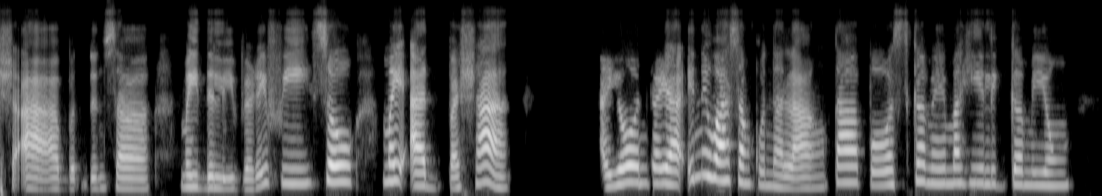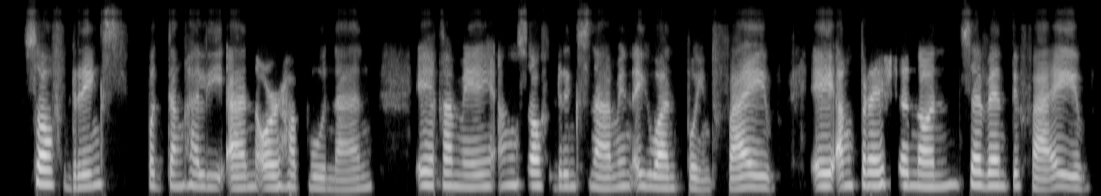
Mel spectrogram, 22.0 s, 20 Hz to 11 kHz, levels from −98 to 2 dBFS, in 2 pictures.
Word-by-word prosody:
siya - - -7
aabot 170 -1 +1
dun 170 +1 -9
sa 170 -2 -1 0.3
may 195 0 +1
delivery 170 +1 -4
fee, 250 -1 -4
so 275 +1 +5 0.3
may 285 +1 +4
add 210 -4 +5
pa 180 - 0
siya. 200 -1 +4 1.0
Ayon 255 +5 +4
kaya 250 -3 +4
iniwasan 305 -7 +4
ko 225 -2 -10
na 200 -2 -4
lang. 180 +3 -1
Tapos 260 -4 +1
kami 255 -4 -2
mahilig 250 -3 -5
kami 225 -2 -4
yung 215 +1 -8 0.5
soft 240 -4 +3
drinks, 200 +5 -4 0.2
'pag 215 -2 -6
tanghalian 200 -3 -2
or 190 +1 +2
hapunan. 180 -2 -7 0.4
Eh, 225 0 +1
kami 205 -2 -3
ang 225 +2 -8
soft 220 -3 +1
drinks 205 0 -8
namin 190 +2 -2
ay 210 - -3
1.5. 180 0 0 0.3
Eh, 210 0 +2
ang 220 +2 +1
presyo 225 0 +1
nun 205 +2 0
75, 205 -5 0
210 Hz, 115 wpm, -24 LUFS, 185-235 Hz, 1.0 s, so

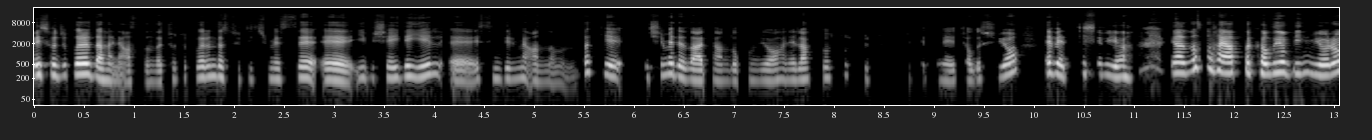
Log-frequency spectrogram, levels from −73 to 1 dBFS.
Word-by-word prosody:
çocuklara 250 +1 +5
da, 190 - +5
hani, 175 - -7
aslında, 160 0 -12
çocukların 205 +5 -7
da 220 - 0
süt 195 -3 -23
içmesi, 190 +2 -12 0.2
eee, 180 -3 +2
iyi 205 +1 -13
bir - - -19
şey 205 +1 -6
değil, 230 +3 -1
eee, 175 - -6
sindirme 195 +1 -13
anlamında 160 - -10
ki 480 +10 -2 0.2
eşime 250 +5 -3
de 220 - 0
zaten 175 -2 -3
dokunuyor, 170 0 -11
hani, 180 -1 -12
laktozsuz 205 +5 -9
süt - - -22 0.3
tüketmeye 175 - -15
çalışıyor 200 - -4 0.3
Evet, 275 -5 +4
şişiriyor. 255 -5 -3 0.5
Yani, 285 +1 +5
nasıl 385 0 0
hayatta 280 -2 +6
kalıyor, 285 +1 +4
bilmiyorum. 275 -1 +2
210 Hz, 150 wpm, -20 LUFS, 185-265 Hz, 0.5 s, hayatta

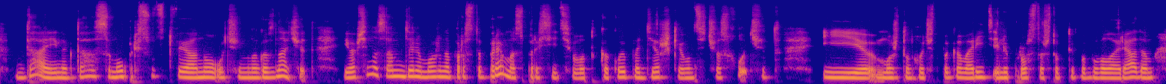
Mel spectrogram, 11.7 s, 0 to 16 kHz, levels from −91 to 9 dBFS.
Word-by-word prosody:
Да, 200 +3 0
иногда 195 +5 0
само 225 -2 +1
присутствие 230 -1 -2
оно 200 +1 +4
очень 200 0 -3
много 195 +1 +3
значит. 215 -1 -1 0.3
И 195 - 0
вообще, 205 +8 0
на 305 - +1
самом 240 -3 +2
деле, 235 0 +4
можно 220 0 +2
просто 215 0 -4
прямо 250 0 +2
спросить, 195 0 -7
вот, 180 -1 -3
какой 205 +2 -1
поддержки 200 0 -2
он 185 +1 0
сейчас 190 0 -8
хочет. 260 - -8 0.4
И, 195 -2 +5
может, 195 0 0
он 185 - -2
хочет 190 0 -4
поговорить 195 +1 +1
или 195 0 +2
просто, 185 -1 -3
чтобы 195 +1 -8
ты 210 - -8
побывала 190 -1 +2
рядом. 190 0 +2
200 Hz, 175 wpm, -23 LUFS, 190-220 Hz, 0.4 s, И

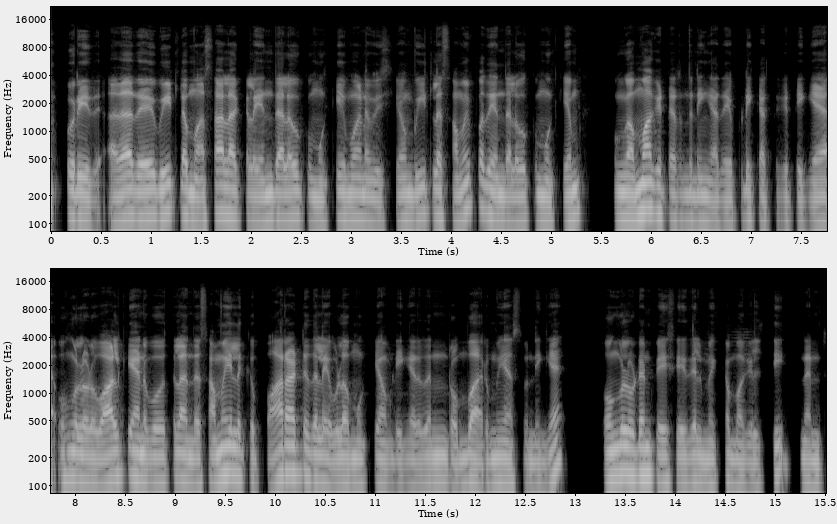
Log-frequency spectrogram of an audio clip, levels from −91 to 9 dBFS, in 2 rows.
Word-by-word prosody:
புரியுது. 105 -5 +2
அதாவது 110 +2 +5 0.2
வீட்ல 130 0 +1
மசாலாக்கள் 105 -1 +1
எந்த 105 +1 +1
அளவுக்கு 105 0 -1
முக்கியமான 105 +2 -1
விஷயம். 100 +3 -4
வீட்ல 120 0 -1
சமைப்பது 135 +5 -2
எந்த 100 -1 0
அளவுக்கு 95 +1 -3
முக்கியம், 105 +4 -2 0.4
உங்க 110 0 +2
அம்மாகிட்ட 125 -2 +3
இருந்து 100 0 -5
நீங்க 100 -1 -1
அத 90 - -7
எப்படி 105 +2 -6
கத்துகிட்டீங்க, 95 0 -6 0.2
உங்களோட 110 -2 +2
வாழ்க்கை 120 +3 +3
அனுபவத்தில 105 +1 +1
அந்த 100 - 0
சமையலுக்கு 115 -1 +2 0.2
பாராட்டுதல் 125 -3 +3
எவ்வளவு 100 +1 0
முக்கியம் 95 +1 -4
அப்படின்கிறது 95 +1 -4 0.2
ரொம்ப 100 +4 -2
அருமையா 95 +1 -1
சொன்னீங்க. 90 +4 -4 0.6
உங்களுடன் 125 0 +3
பேசியதில் 100 0 -1
மிக்க 95 +4 -8
மகிழ்ச்சி 90 +8 -5 0.3
நன்றி. 95 - -1
105 Hz, 145 wpm, -26 LUFS, 95-115 Hz, 0.6 s, அதாவது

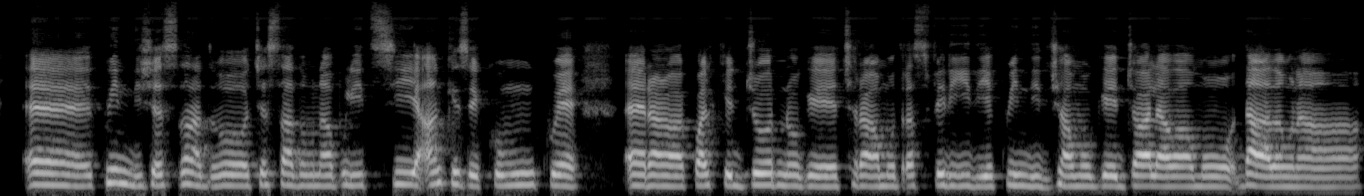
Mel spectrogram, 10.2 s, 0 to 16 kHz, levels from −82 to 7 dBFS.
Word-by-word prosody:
ehm, 210 -3 +2
quindi 240 -3 0
c'è 200 +1 -1
stato 205 -2 -1
c'è 210 +2 -4
stata 210 -1 -2
una 200 -1 -2
pulizia 210 +2 -3
anche 235 -1 0
se, 195 -4 -2
comunque, 205 -1 -1 0.3
era 195 -2 +2
qualche 200 0 0
giorno 210 0 +1
che 185 0 0
ci - - -11
eravamo 190 -1 0
trasferiti 195 0 -3
e 190 - +1
quindi 200 -1 -3
diciamo 190 +3 -1
che 190 0 0
già 195 +1 +5
l'avevamo 185 -1 +1
data 190 -3 +5
una 180 0 -3
195 Hz, 150 wpm, -23 LUFS, 190-210 Hz, 0.3 s, già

